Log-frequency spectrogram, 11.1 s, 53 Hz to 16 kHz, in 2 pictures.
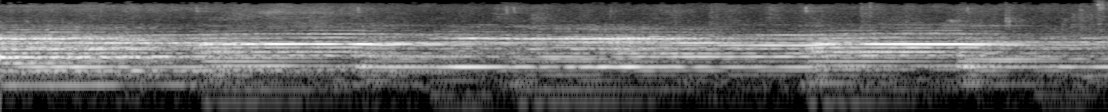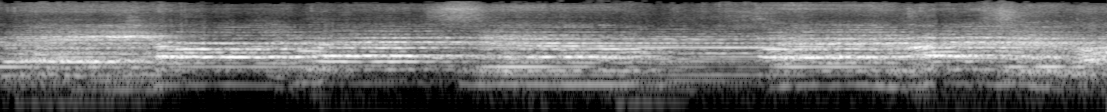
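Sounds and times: low accompaniment: 0.0s - 11.0s
children's chorus singing: 5.5s - 11.0s.

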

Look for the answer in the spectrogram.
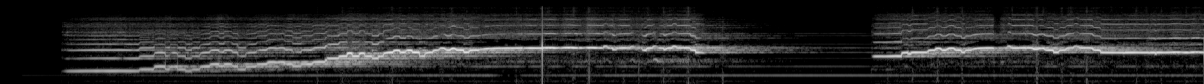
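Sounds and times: solo flute melody: 0.6s - 12.0s.

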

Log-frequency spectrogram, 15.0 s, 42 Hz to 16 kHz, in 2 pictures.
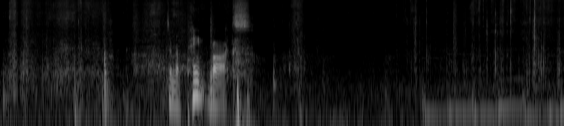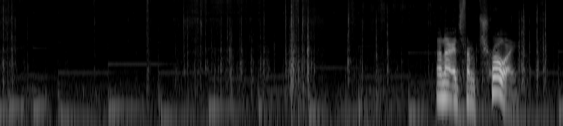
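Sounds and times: paper rustling and crinkling: 0.0s - 4.4s, 5.2s - 8.0s, 9.4s - 13.4s, 14.3s - 15.0s
soft background music: 0.1s - 15.0s.

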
